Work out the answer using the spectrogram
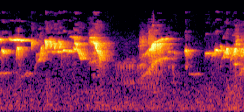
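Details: Crested canary song from mated pet birds, a high bubbling warble of slurred trills and quick chirps broken by two short gaps.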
